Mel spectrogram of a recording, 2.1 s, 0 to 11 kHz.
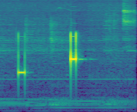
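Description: Motorola MTP3250 TETRA handheld radio sounding two short electronic beeps as it powers up, the second higher in pitch and louder than the first.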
